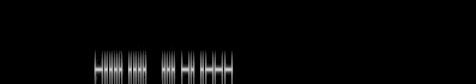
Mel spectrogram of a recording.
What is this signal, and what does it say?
Morse code, heard as a keyed tone, about 50 wpm, 700 Hz. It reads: 6H SNJ
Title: Winter Field Day Exchanges Encore 50wpm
